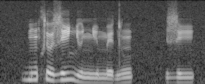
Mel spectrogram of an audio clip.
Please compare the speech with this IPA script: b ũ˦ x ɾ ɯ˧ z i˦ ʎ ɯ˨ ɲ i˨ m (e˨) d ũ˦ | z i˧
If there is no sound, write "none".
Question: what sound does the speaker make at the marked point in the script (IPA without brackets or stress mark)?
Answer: e˨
